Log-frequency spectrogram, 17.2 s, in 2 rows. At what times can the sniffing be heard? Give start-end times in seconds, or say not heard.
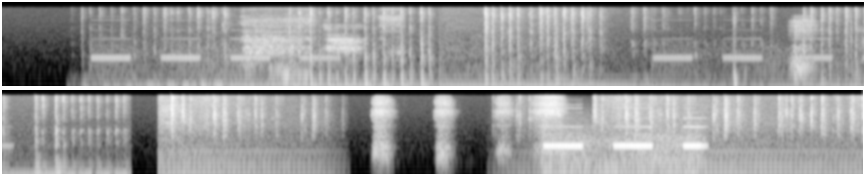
2.2-4.0, 7.3-8.6, 12.3-14.3.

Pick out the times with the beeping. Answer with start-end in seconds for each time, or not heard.
0.9-3.3, 6.5-8.7, 14.0-15.7.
